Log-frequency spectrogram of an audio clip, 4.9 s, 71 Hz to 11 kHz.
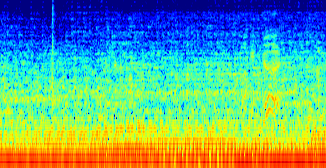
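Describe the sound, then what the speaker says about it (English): Willys Jeep CJ5 fitted with a swapped Chevy 4.3L engine idling nearby, a loud, steady low rumble with a faint uneven throb, alone without talk. "It fires up, idles."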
